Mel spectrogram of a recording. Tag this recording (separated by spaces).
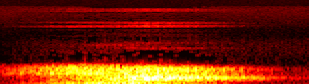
whoosh woosh swoosh funky transition morph cinematic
